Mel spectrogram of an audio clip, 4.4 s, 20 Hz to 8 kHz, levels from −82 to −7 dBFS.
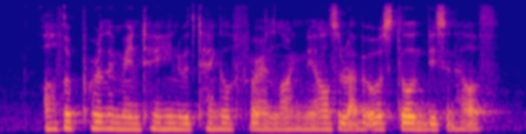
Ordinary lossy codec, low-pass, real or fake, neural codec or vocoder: none; 7.2 kHz; real; none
